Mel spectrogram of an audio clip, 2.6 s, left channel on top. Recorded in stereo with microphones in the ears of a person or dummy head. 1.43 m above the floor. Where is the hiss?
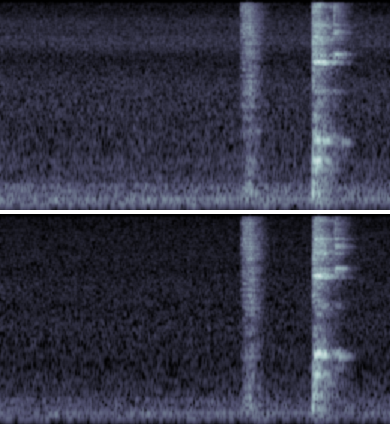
40° left (ahead or behind), 4.5 m.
